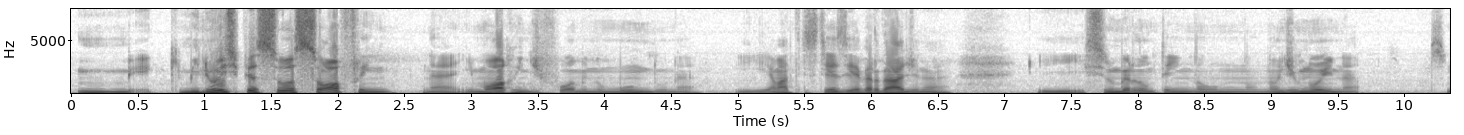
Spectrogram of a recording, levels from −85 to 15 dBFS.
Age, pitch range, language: 20-39, 115-140 Hz, Portuguese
